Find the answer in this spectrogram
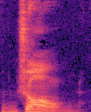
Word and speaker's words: Joan: man or a woman students learning english often pronounce both these names very similarly or many times even exactly the same by pronouncing both as joan which is the long o used for the woman's name joan however this is not true for the man's name john a little bit of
